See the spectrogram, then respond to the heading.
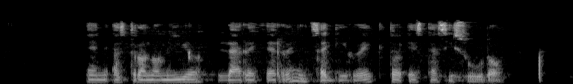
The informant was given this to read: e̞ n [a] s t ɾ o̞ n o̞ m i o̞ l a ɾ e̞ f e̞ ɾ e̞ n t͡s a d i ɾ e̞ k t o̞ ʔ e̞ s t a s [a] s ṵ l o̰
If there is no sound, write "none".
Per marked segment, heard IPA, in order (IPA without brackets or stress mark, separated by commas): a, i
